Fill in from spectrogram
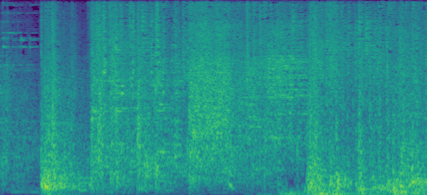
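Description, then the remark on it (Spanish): A sudden heavy smash as a hammer thrown by Sandra Myers for Spain in the hammer throw hits the Olympic cauldron, followed by several seconds of loud, dense crashing and clattering debris, like shattering glass and metal, with no voices. “Acaba de cargarse el pebetero de un martillazo.”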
